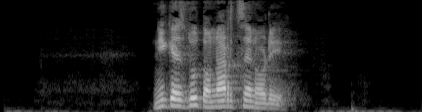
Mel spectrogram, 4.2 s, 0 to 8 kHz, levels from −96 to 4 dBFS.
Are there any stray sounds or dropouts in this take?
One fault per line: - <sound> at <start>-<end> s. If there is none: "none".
none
